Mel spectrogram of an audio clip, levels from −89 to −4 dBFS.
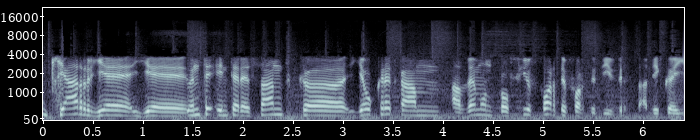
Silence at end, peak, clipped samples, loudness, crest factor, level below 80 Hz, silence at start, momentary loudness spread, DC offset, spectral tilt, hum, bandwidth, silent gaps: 0 s; -8 dBFS; under 0.1%; -22 LUFS; 14 dB; -48 dBFS; 0 s; 8 LU; under 0.1%; -5.5 dB/octave; none; 13.5 kHz; none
